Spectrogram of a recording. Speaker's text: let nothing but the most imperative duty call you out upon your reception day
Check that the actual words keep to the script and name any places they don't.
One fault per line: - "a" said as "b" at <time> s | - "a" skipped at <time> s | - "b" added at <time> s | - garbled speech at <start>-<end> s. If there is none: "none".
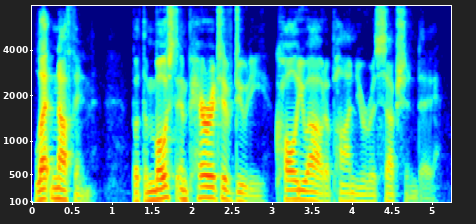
none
